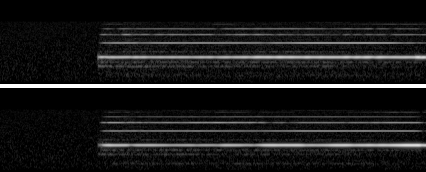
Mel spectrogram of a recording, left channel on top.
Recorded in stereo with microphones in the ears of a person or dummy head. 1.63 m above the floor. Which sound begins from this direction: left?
A flute, at 1.0 s.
